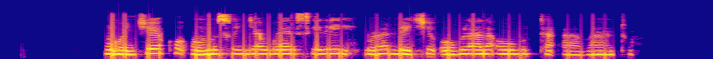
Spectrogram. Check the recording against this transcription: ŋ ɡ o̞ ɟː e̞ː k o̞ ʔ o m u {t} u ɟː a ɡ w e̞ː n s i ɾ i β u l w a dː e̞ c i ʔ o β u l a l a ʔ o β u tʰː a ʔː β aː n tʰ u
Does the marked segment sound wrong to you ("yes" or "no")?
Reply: yes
